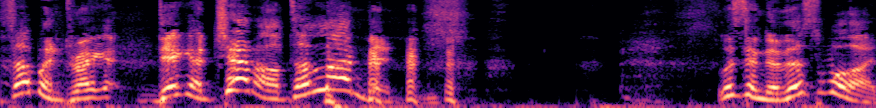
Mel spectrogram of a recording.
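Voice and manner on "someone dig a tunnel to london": put-on old-timey 1920s newsboy voice. Voicing an imagined line in the speaker's head, 1920s newsie voice. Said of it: "sound like a newsie from the 20s".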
